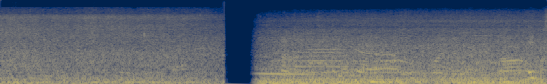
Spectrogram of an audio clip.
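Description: Fast-flowing river water rushes steadily around the Congo River Rapids ride at Alton Towers, a loud, continuous wash with a brief dropout partway through before the torrent resumes.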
